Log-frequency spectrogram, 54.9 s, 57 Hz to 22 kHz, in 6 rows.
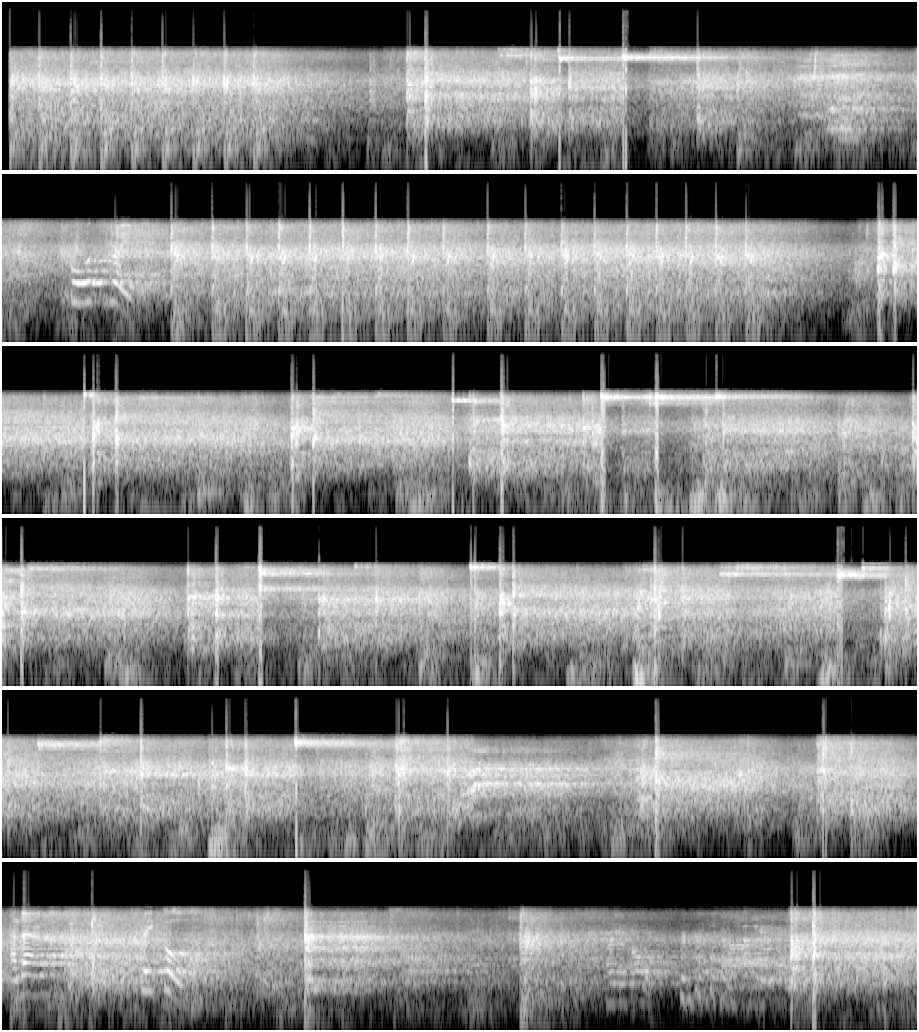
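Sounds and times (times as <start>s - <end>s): squash ball cracking off rackets: 0.1s - 8.2s, 10.5s - 41.4s, 42.0s - 51.7s, 53.6s - 54.9s
steady background hiss: 0.1s - 54.9s
shoes squeaking on wooden floor: 5.0s - 8.1s, 22.0s - 23.3s, 30.9s - 31.2s, 34.6s - 37.9s.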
